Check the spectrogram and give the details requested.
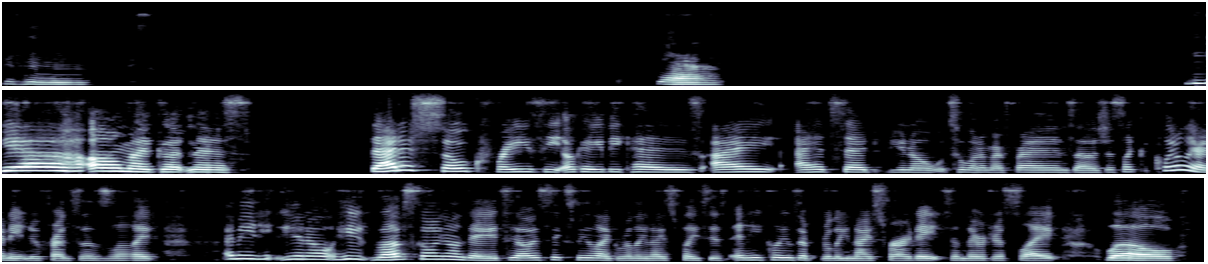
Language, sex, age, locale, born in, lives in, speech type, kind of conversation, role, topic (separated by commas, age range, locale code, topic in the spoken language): English, female, 30-34, en-US, United States, United States, conversation, advice, user, How can I bring up a partner's hygiene kindly?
